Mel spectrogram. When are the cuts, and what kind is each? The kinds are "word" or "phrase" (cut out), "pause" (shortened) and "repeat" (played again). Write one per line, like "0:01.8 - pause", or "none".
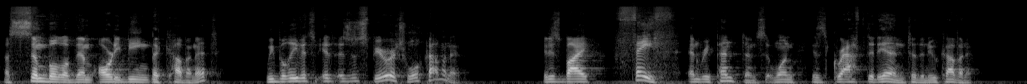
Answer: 0:01.5 - word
